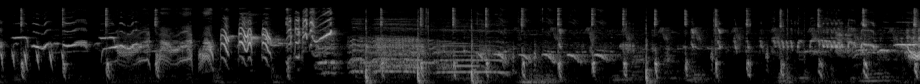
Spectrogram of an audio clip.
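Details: Chinese hwamei, Ha Giang, Vietnam: quick warbled whistles at first, then a noisier stretch of harsh notes and loud clicks, ending in softer phrases.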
